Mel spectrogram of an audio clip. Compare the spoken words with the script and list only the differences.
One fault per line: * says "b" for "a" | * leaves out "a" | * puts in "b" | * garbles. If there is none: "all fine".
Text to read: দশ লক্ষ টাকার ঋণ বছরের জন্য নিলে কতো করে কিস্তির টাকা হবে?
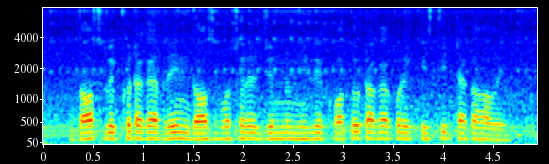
* puts in "দশ"
* puts in "টাকা"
